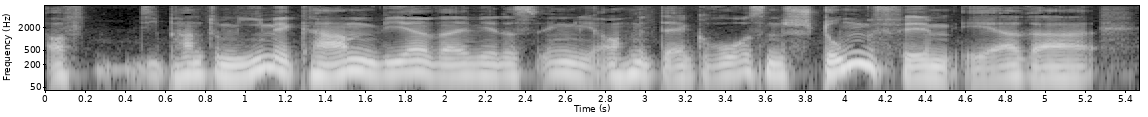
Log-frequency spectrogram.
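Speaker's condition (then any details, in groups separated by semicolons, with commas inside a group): No condition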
